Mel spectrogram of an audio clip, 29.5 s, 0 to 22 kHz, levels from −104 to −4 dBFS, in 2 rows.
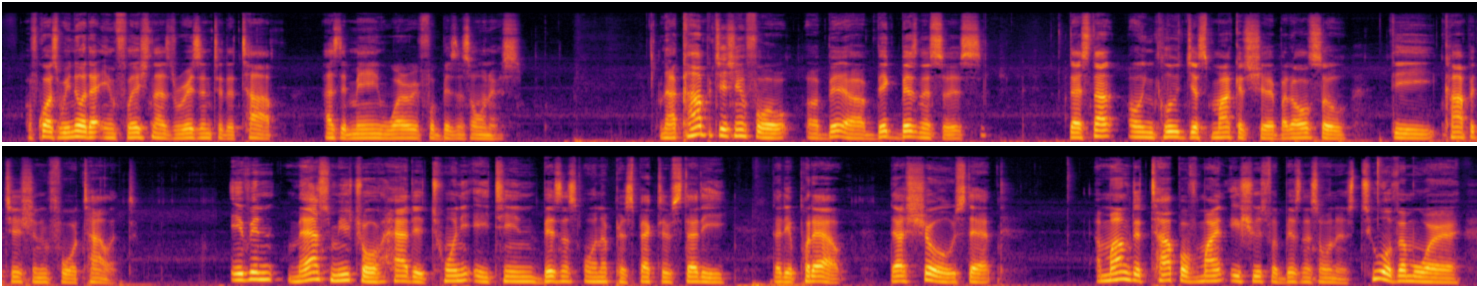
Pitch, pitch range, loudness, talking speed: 130 Hz, 120-150 Hz, -19 LUFS, 135 wpm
